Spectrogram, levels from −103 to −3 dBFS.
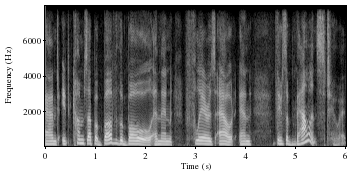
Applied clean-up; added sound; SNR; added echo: none; none; none; none.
